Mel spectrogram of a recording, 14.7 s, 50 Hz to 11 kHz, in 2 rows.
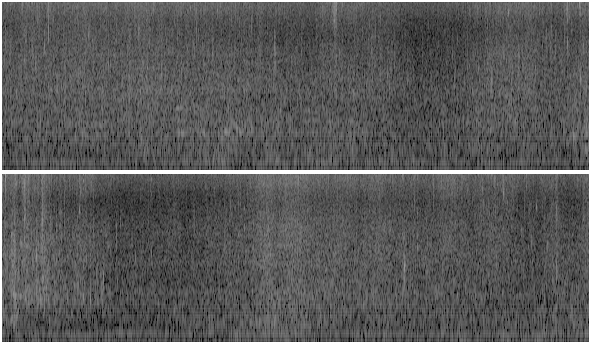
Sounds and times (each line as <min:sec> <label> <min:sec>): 0:00.0 waves 0:14.6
